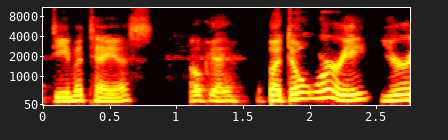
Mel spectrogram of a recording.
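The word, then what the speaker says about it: DeMatteis: you should say that did he say it's dadus he says uh when we had him on the show he said it's de matus okay but don't worry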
